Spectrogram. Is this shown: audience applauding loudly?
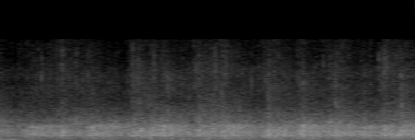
yes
